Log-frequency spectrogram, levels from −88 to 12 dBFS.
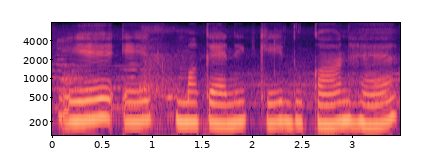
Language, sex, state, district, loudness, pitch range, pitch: Hindi, female, Uttar Pradesh, Saharanpur, -14 LUFS, 200-220 Hz, 205 Hz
